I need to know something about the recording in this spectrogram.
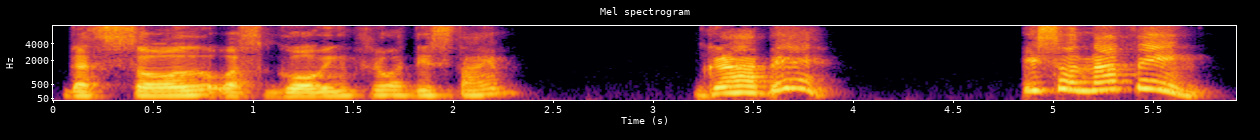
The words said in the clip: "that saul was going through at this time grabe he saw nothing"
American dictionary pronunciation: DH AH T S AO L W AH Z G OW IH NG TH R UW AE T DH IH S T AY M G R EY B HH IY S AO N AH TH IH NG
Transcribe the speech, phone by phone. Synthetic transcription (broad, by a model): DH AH T S AO L W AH S G OW IH NG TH R UW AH T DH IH S T AY M G R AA B HH IY S AO N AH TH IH NG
